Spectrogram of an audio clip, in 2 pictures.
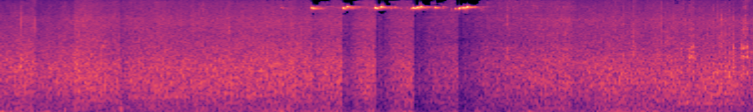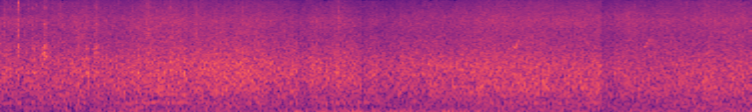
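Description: Steady rush of road traffic noise, with a few short clicks about four seconds in.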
